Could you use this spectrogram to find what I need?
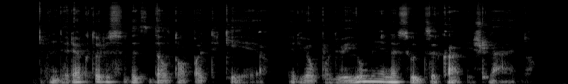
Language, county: Lithuanian, Marijampolė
